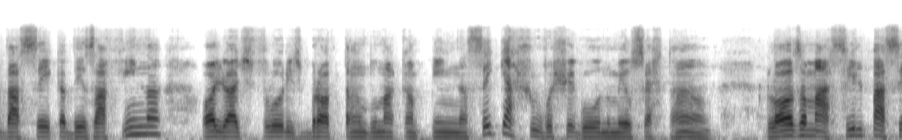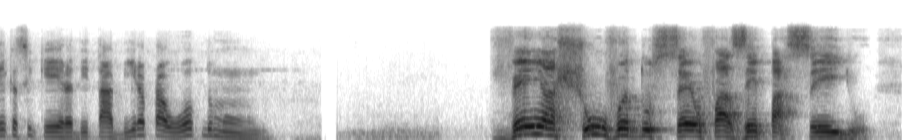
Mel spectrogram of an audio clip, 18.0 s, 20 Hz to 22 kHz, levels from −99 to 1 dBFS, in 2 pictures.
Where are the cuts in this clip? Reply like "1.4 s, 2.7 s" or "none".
none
